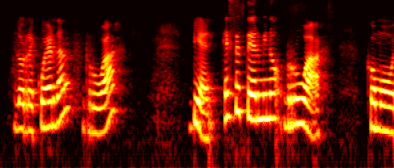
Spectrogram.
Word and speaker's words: ruach: término el término es ruar se escribe se pronuncia lo recuerdan ruar bien Este término reward como ya habíamos visto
